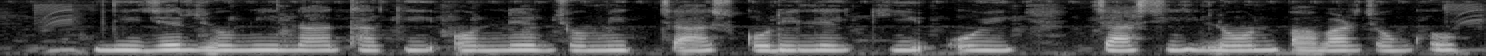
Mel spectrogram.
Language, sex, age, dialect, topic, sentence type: Bengali, female, 18-24, Rajbangshi, agriculture, question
